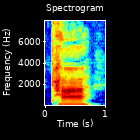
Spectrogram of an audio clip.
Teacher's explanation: So you've got breathy voice, so aspirates, so ka.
